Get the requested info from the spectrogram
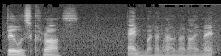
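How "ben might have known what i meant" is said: low-key huffy grumble, softer. A narrator's reading. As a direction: grumble with a touch of huff. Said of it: "he huffed".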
